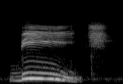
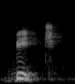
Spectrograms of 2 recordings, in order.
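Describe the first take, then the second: First: Beach with a long stretched ee; the correct long vowel in beach; long i demo. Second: Beach said like bitch with a short i; the wrong, short vowel in beach; short i demo. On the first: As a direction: draw out the ee in beach. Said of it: "Kalau yang ini pantai". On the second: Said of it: "ini bacanya pendek". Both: Shown as a demonstration.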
